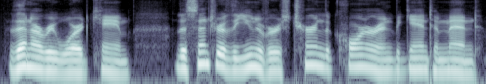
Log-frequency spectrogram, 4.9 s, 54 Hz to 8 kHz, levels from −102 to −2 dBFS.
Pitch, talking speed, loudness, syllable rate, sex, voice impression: 130 Hz, 195 wpm, -19 LUFS, 5.7 syllables/s, male, very masculine, slightly old, thick, slightly tensed, very powerful, bright, soft, muffled, fluent, slightly raspy, slightly cool, intellectual, refreshing, slightly sincere, calm, very mature, friendly, very reassuring, unique, slightly elegant, very wild, slightly sweet, lively, kind, slightly intense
